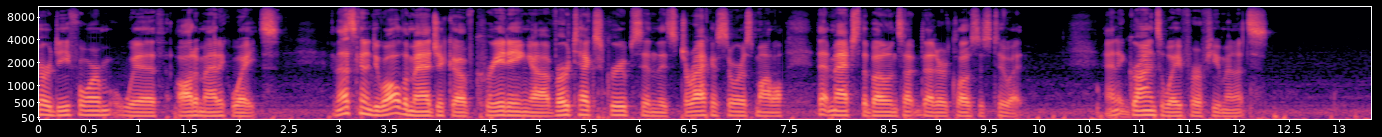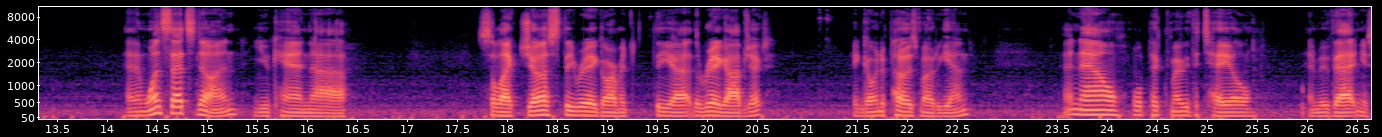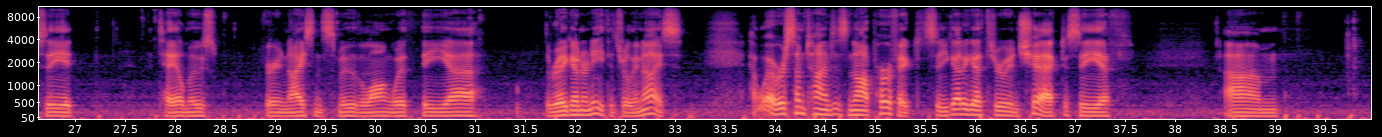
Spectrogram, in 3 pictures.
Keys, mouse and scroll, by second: 2.2 click, 18.1 right click, 21.0 click, 24.7 right click, 25.4 r, 27.5 click, 28.2 right click, 28.7 r, 30.8 click, 31.6 right click, 32.2 r, 32.7 click, 35.3 right click, 35.9 r, 37.2 right click, 39.6 r.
